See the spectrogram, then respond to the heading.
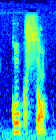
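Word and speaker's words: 谷城: で、ここからですね、事件の始まりということで、物語は、小さな田舎町、コクソン。これ、谷に城と書いて、コクソンと読むらしいです。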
